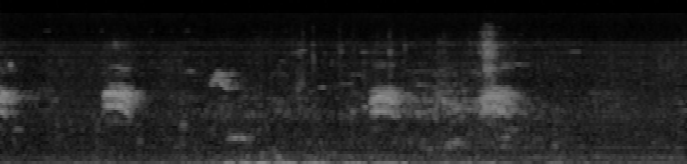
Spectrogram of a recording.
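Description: A crow cawing: two pairs of short harsh caws, each pair about a second apart, with a low rumble in between.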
